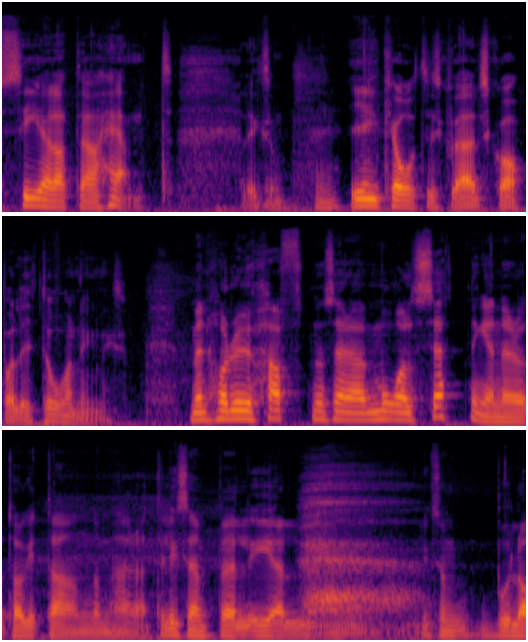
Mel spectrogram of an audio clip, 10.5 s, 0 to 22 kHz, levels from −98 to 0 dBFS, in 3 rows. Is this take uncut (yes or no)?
no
